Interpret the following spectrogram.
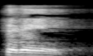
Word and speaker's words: tres: So one of his famous lines is uno, dos, pronounced that way, tres, without final S, cuatro, dale.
